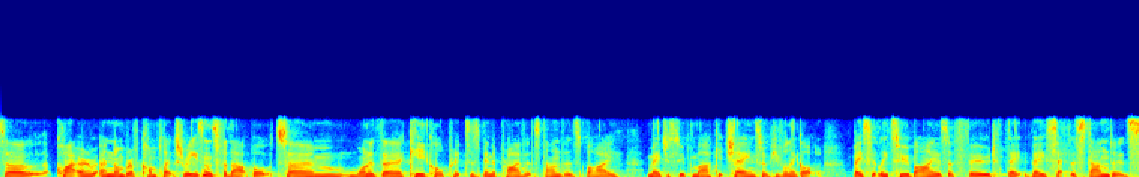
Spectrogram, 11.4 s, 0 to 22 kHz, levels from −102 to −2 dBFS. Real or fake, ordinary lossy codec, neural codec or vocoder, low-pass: real; Opus, 64 kbps; none; 7.2 kHz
